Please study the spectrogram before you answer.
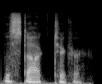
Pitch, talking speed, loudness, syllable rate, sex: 115 Hz, 175 wpm, -18 LUFS, 4.4 syllables/s, male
